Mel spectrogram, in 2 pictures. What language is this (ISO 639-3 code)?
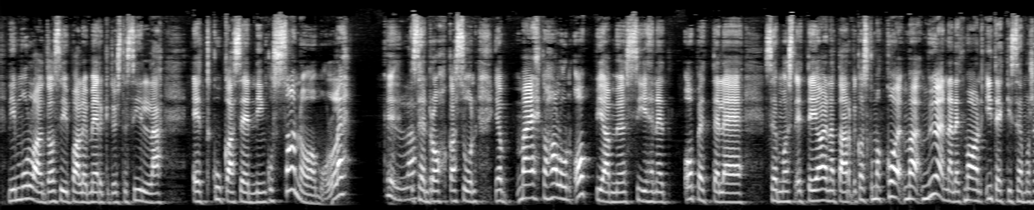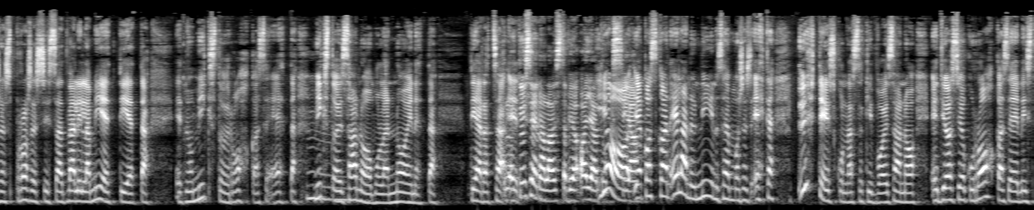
fin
